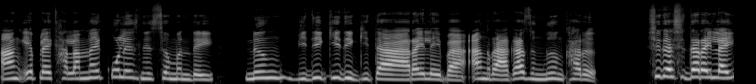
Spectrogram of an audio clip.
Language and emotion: Bodo, angry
